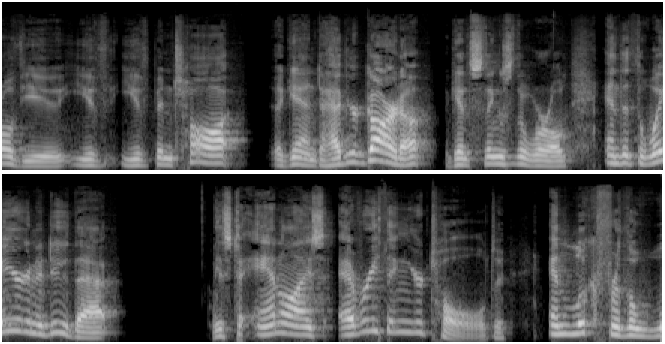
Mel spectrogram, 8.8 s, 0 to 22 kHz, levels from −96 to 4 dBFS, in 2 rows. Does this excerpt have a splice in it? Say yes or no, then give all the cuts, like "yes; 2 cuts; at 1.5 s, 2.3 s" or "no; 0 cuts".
no; 0 cuts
